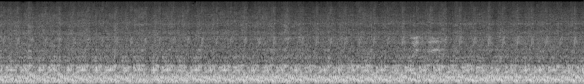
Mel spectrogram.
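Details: Chrysler 318 V8 from a Grand Cherokee with an AW4 transmission swapped into a Jeep TJ, running on fuel after gas leaks were fixed, no gauges fitted. Steady, even V8 rumble with no knocks or misses; the engine runs healthy.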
